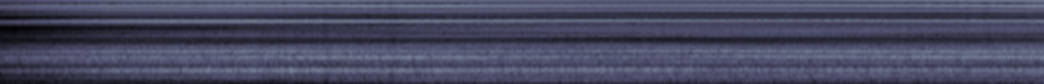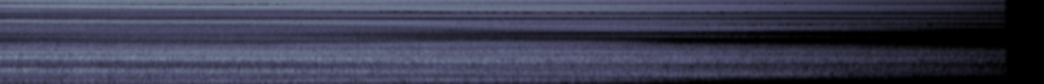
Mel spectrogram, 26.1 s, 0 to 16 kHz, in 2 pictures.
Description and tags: Chitter ambiance5
While working on the Creature in da cave sound effects, I somehow came up with this. At fist I thought it wouldn't turn out so well, but when I herd it, I said to myself THIS IS AWESOME!!! And then I new I had created something wonderful. This sample is PERFECT for tense moments in haunted houses, and sneaking around in alien ship corriders. Enjoy!!
ambiance, chitter, creepy, drama, horror, shiver, spine, spine-tingling, tense, tingling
